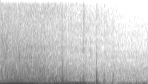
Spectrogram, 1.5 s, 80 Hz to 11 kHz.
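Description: An Alfa Romeo GTV6 with its V6 engine running, a loud close engine note that holds steady and then drops in pitch and fades slightly, heard alone.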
